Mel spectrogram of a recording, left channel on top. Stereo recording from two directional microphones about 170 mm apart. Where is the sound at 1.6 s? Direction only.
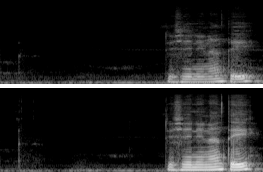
35° right (ahead or behind).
